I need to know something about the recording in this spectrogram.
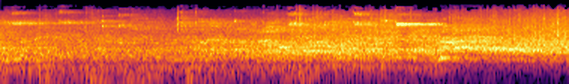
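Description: A crowd cheers and shouts loudly in a large echoing hall, growing louder.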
